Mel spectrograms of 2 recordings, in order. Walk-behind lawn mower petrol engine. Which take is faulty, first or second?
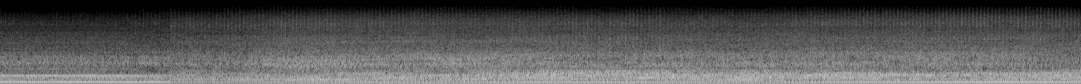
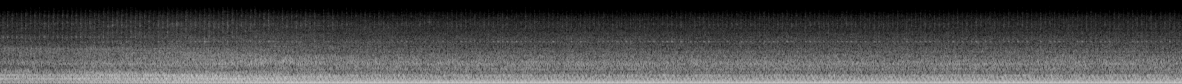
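second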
